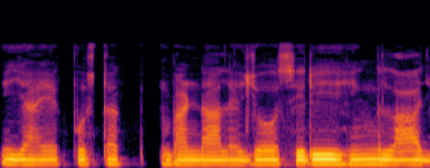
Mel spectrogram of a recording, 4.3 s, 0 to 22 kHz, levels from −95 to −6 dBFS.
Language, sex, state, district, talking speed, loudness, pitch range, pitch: Hindi, male, Bihar, Jamui, 125 wpm, -21 LUFS, 105-110 Hz, 105 Hz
